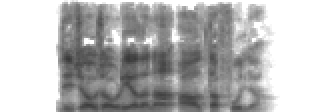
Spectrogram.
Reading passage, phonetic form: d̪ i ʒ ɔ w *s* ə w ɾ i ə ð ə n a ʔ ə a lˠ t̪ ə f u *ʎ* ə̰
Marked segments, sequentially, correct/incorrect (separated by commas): incorrect, correct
